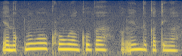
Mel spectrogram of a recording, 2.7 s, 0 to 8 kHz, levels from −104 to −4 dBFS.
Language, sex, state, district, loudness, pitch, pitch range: Garo, female, Meghalaya, South Garo Hills, -12 LUFS, 240 Hz, 220-250 Hz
